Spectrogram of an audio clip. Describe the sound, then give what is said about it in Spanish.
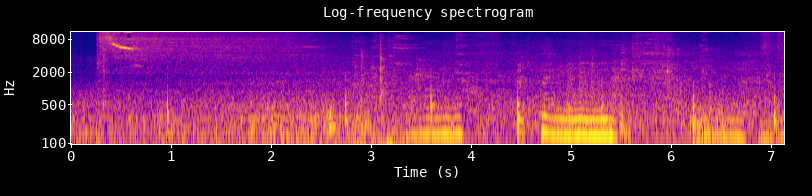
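A long passenger train in motion, with a steady rolling rumble broken by occasional high wheel squeals and brief tonal whines. “Pero será largo este tren.”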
